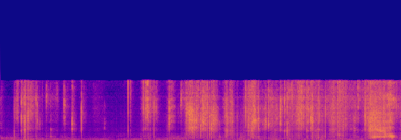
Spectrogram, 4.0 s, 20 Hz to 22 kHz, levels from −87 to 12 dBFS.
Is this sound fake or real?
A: fake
